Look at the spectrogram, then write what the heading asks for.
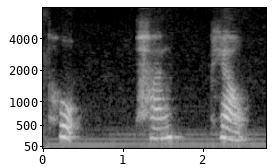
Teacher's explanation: Jadi seperti ada huruf H-nya. Suara bibir atau labial aspirasi. Lafalkan seperti konsonan PH dalam bahasa Indonesia.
